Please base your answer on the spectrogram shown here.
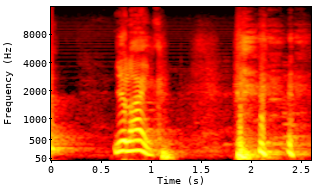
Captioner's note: laughs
